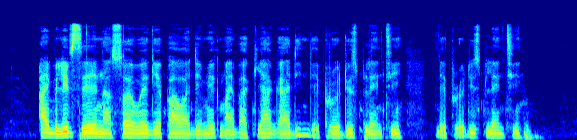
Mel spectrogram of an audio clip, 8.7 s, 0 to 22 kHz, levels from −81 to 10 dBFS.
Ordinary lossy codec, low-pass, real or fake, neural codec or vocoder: AAC, 48 kbps; 10.8 kHz; real; none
